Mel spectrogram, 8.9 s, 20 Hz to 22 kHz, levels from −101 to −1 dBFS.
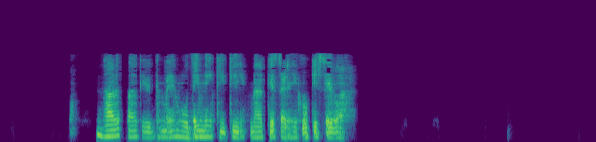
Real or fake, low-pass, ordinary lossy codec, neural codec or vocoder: fake; 5.4 kHz; MP3, 32 kbps; codec, 24 kHz, 1 kbps, SNAC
